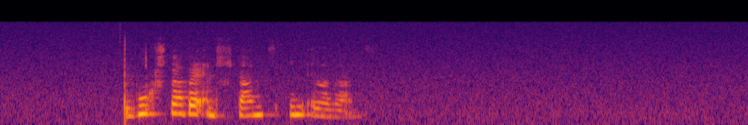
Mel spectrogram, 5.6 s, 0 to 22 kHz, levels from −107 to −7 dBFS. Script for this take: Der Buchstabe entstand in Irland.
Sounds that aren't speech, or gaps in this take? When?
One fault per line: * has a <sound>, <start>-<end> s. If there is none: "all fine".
all fine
